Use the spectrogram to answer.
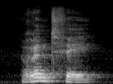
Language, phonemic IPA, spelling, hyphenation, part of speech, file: Dutch, /ˈrʏnt.feː/, rundvee, rund‧vee, noun, Nl-rundvee.ogg
- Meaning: cattle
